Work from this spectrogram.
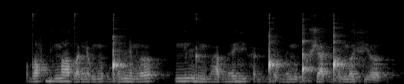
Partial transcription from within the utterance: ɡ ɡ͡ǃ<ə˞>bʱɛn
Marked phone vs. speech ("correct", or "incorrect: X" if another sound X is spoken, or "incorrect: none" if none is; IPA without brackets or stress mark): incorrect: ʌ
